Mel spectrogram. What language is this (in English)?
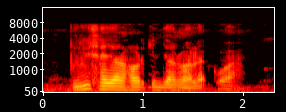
Santali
